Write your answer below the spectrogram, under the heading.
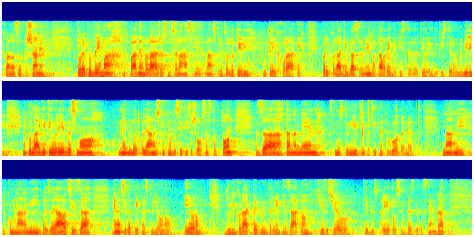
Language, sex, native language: Slovenian, male, Slovenian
